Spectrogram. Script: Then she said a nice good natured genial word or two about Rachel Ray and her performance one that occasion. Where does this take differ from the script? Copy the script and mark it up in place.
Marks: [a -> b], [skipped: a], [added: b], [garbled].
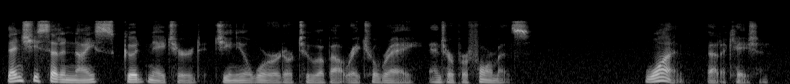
Then she said a nice good natured genial word or two about Rachel Ray and her performance one that occasion.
